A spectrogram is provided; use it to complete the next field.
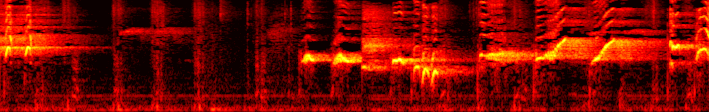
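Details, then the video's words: Greater green leafbird lure song meant to excite other leafbirds: after a quiet start with a few thin notes, a dense run of rising whistles, buzzy rasps and sharp chips follows. "CUCAK IJO GACOR DOR TEMBAKAN TAJAM BESETAN KASAR ROLL PANJANG FULL ISIAN"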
